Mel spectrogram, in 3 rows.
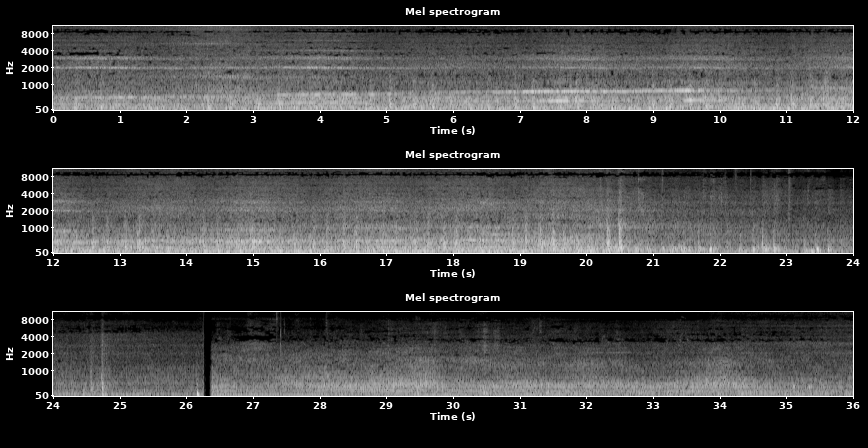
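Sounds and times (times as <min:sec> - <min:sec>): whining tone: 0:00.0 - 0:19.1
train wheels rumbling on rail: 0:00.0 - 0:26.3, 0:29.0 - 0:36.0.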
